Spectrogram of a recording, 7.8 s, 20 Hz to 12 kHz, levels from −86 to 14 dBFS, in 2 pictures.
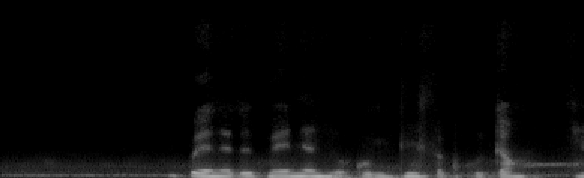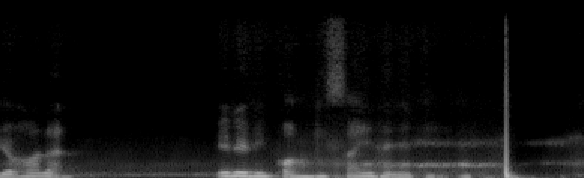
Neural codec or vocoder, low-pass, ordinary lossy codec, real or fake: codec, 24 kHz, 0.9 kbps, WavTokenizer, large speech release; 10.8 kHz; AAC, 64 kbps; fake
